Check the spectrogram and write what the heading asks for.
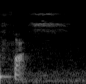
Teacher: the elision occurred in the word fast, where the t sound was omitted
